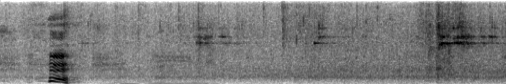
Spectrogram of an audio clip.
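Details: Japanese Chin at play indoors gives one sharp, high yip, followed by a quiet stretch with a low hum and soft rustling.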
